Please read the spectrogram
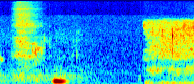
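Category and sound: food or drink, sipping water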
